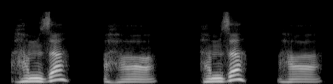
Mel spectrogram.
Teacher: মাখরাজ হালাকের বা কন্ঠনালীর শুরু হতে উচ্চারিত হয়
